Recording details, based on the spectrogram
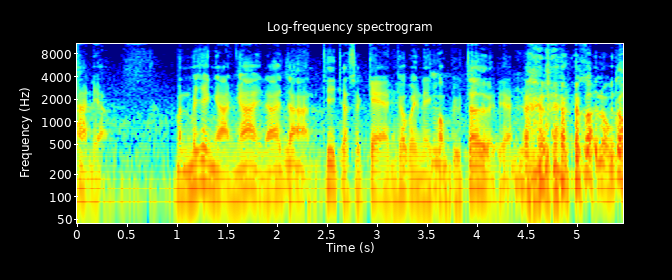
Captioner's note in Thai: เสียงหัวเราะ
